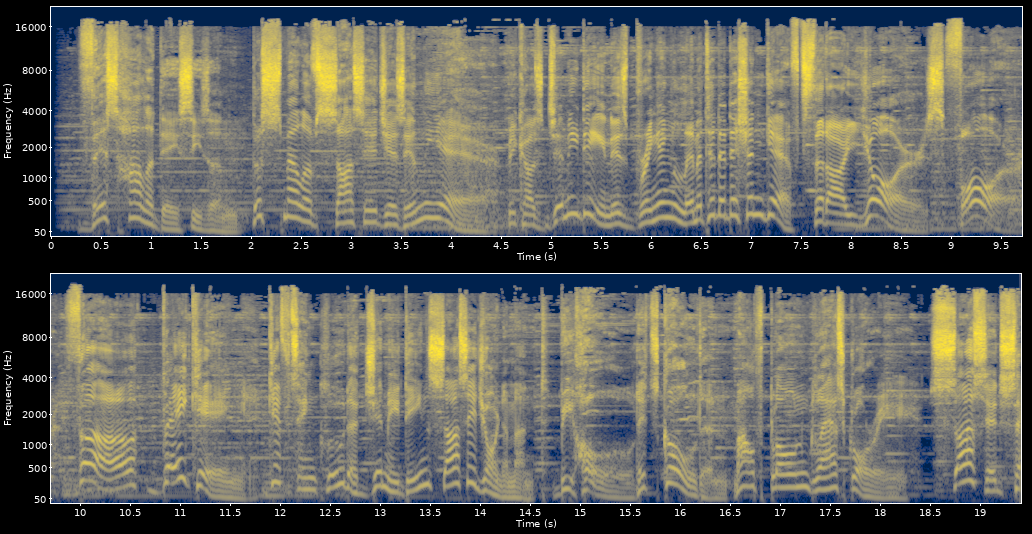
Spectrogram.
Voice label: TRAILER QUIRKY CHRISTMAS; JIMMY DEAN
